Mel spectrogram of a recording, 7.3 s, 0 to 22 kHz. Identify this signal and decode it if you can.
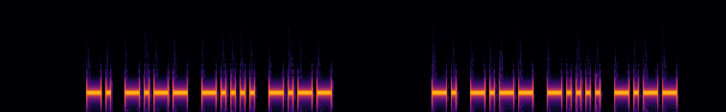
Morse code, heard as a keyed tone, about 25 wpm, 700 Hz. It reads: NY6Y NY6Y
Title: USA Call Signs - 4 Characters - Repeated 3x - 25wpm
